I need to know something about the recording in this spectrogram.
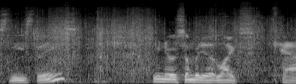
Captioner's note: paper rustling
